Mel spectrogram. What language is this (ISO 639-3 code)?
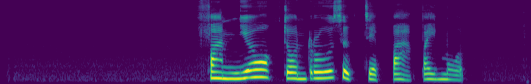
tha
